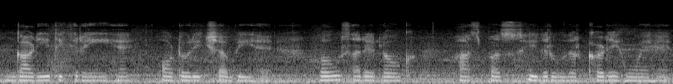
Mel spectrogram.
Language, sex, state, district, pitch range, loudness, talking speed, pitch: Hindi, female, Haryana, Jhajjar, 175-185 Hz, -18 LUFS, 150 wpm, 180 Hz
